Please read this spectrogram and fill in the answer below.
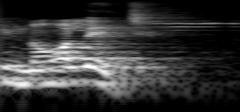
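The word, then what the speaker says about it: knowledge: देखिए, नॉलेज, D silent है आपका. नॉलेज, KNOWLEDG, लेकिन डी नहीं आ रहा है, डी को ड्रॉप करना है.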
